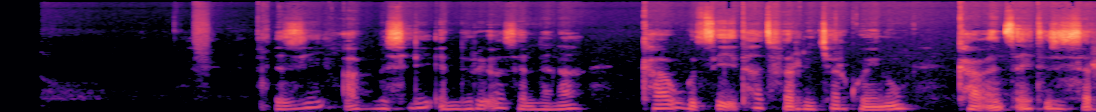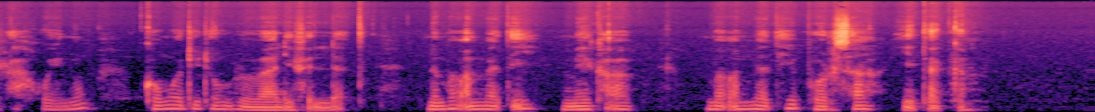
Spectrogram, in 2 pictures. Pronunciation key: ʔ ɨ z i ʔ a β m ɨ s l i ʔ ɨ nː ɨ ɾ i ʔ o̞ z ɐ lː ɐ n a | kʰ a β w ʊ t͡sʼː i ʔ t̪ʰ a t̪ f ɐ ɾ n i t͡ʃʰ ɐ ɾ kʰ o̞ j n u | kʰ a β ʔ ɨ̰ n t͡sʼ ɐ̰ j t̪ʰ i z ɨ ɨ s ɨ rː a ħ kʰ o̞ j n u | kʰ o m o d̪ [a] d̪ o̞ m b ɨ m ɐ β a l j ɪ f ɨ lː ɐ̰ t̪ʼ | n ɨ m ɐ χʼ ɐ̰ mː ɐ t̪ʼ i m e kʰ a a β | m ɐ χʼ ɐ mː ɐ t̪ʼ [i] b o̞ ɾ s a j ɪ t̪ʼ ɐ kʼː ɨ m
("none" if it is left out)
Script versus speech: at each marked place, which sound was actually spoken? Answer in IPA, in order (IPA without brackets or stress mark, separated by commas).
i, i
